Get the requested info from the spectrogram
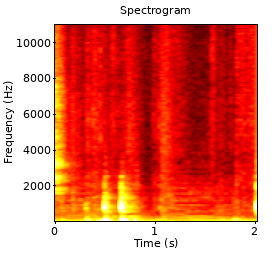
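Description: Soaked, crumpled baking paper being pressed down over peppers on a ceramic tray: two brief rustles or taps about half a second in, with faint background music.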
